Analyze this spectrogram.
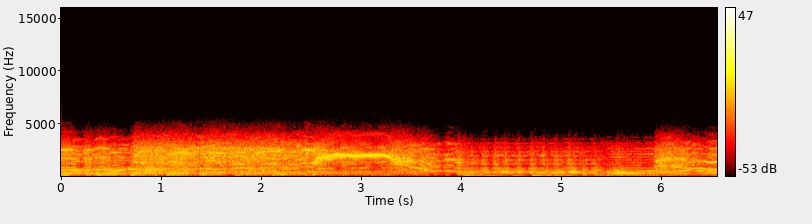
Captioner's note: crashing; screaming; screaming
